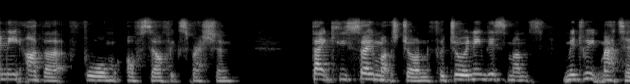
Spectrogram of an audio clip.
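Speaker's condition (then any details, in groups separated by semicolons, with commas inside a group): No condition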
